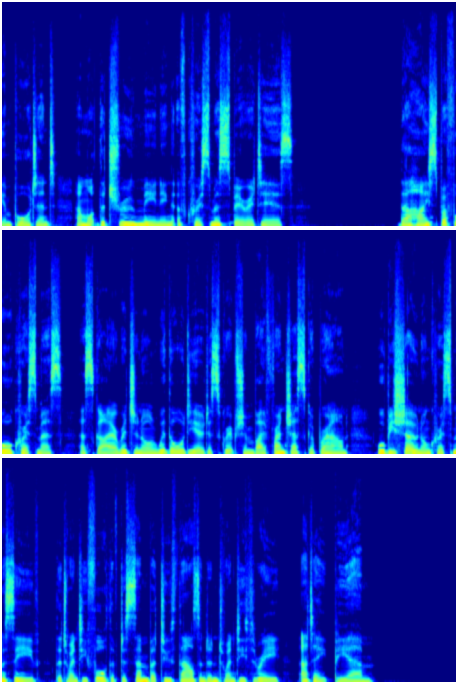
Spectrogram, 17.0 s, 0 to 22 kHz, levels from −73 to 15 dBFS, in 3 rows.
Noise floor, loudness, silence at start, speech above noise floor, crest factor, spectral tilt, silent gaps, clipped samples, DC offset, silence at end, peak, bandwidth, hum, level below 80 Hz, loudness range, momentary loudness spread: -70 dBFS; -24 LUFS; 0 s; 46 dB; 18 dB; -4.5 dB/octave; none; under 0.1%; under 0.1%; 1.05 s; -6 dBFS; over 20 kHz; none; -54 dBFS; 3 LU; 7 LU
